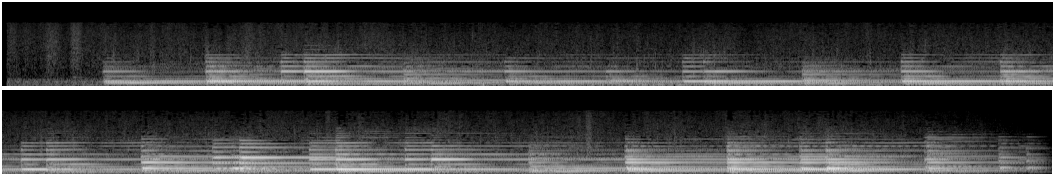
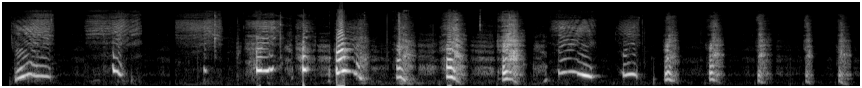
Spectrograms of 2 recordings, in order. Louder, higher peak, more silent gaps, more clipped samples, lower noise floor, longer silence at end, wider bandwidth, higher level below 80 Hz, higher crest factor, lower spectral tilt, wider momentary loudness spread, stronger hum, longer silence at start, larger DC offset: second, -19 LUFS vs -15 LUFS; about the same, 0 dBFS vs 0 dBFS; neither; second, under 0.1% vs 0.1%; second, -42 dBFS vs -48 dBFS; about the same, 0.05 s vs 0.15 s; second, 8.2 kHz vs 15.5 kHz; first, -46 dBFS vs -54 dBFS; about the same, 18 dB vs 18 dB; first, -8 dB/octave vs -1.5 dB/octave; second, 13 LU vs 22 LU; neither; about the same, 0.05 s vs 0.15 s; neither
